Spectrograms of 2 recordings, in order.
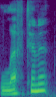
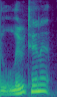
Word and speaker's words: lieutenant: I think about because some places pronounced it pronounce it leftenant and we say lootenant I really want to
